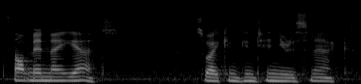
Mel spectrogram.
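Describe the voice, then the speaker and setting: A woman with a lowish, steady, slightly mellow voice talks at a normal speed, with a bit of background noise. Streaming herself playing a text-based roleplaying game, she chats casually and thinks aloud as she reads and types, often second-guessing what she just said.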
